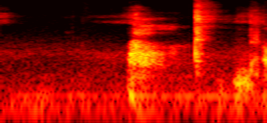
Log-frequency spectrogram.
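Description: A man's short breathy exclamation about a second in, reacting to a putt, followed by a single sharp click and the start of a spoken word near the end.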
